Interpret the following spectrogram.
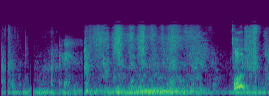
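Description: Rustling and crinkling of diamond painting canvases being handled, loudest for about two seconds from about a second in.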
